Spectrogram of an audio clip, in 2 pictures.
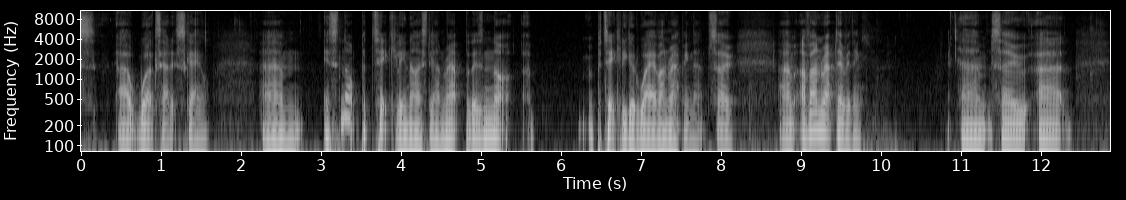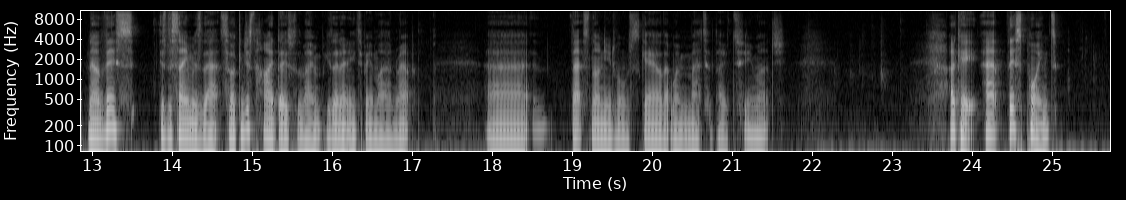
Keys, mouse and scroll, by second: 1.6 click, 8.6 scroll down 1, 8.9-10.1 middle drag, 10.1-10.7 scroll down 1, 10.7-12.1 middle drag, 12.1 Tab, 12.4 click, 12.7 middle click, 13.5 click, 14.1 click, 15.0 h, 15.3-16.9 middle drag, 16.9-20.6 scroll up 3, 20.6-22.3 middle drag, 22.3 ctrl+z, 22.8 middle click, 23.3-24.3 scroll down 3, 24.3-25.7 middle drag.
